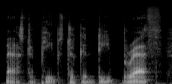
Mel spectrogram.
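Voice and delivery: ordinary delivery

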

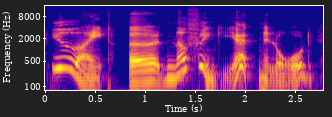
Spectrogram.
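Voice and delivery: loud, high-pitched Cockney protest; indignant. A narrator's reading. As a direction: press the case with Cockney outrage. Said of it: "cried Vladimir indignantly".

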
